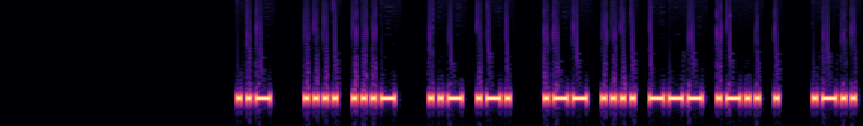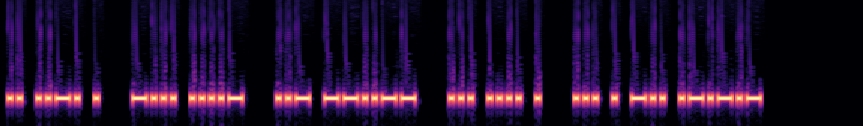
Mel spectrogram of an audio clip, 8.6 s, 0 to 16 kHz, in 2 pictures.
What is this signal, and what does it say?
Morse code, heard as a keyed tone, about 53 wpm, 700 Hz. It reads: U HV UR WHOLE LIFE B4 U, SHE SED.
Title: Sentences from Top 400 Words and Abbreviations 50wpm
